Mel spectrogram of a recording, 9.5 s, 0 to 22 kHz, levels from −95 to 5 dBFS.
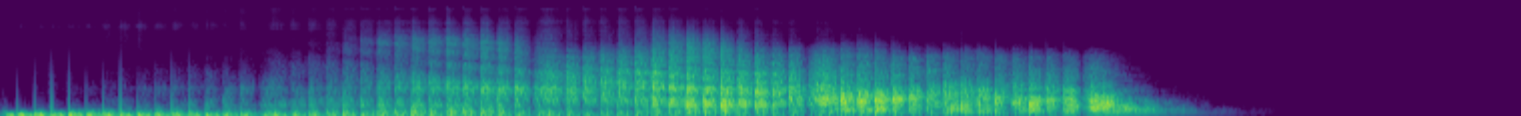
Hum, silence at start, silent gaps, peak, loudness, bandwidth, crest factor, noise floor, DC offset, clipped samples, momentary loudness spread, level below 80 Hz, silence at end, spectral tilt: none; 0.05 s; none; -2 dBFS; -21 LUFS; 7.4 kHz; 20 dB; -71 dBFS; under 0.1%; under 0.1%; 14 LU; -30 dBFS; 2.3 s; -8.5 dB/octave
